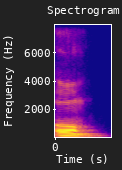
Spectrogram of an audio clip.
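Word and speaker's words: ཨོཾ: have only dot तो this one इ pronounced S ओम है ना जस्ट लाइक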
